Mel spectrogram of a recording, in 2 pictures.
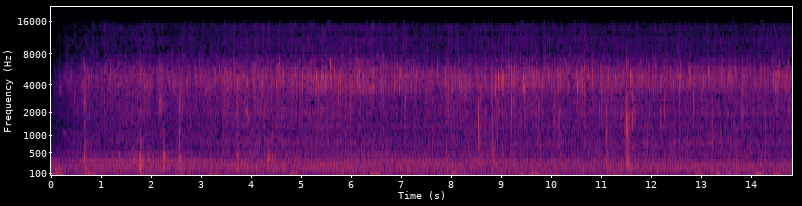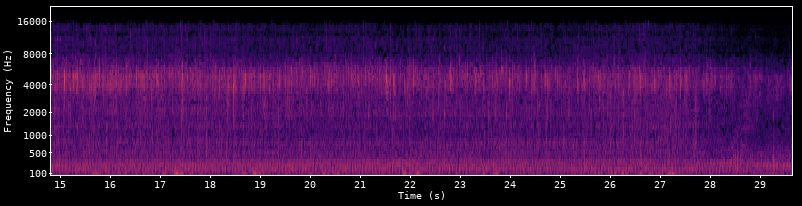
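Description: Pieces of tempeh deep-frying in hot oil in a wok: a steady sizzle with many small crackling pops, easing slightly near the end.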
